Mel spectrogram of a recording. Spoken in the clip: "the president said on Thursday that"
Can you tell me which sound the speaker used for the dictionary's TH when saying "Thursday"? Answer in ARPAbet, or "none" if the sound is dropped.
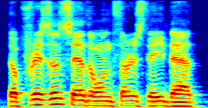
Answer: TH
